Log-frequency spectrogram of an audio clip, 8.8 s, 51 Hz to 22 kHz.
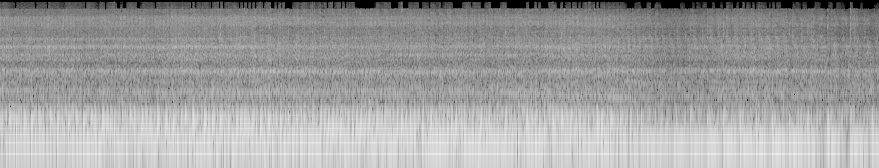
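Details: Kayo YX140E Klassic pit bike single-cylinder engine, throttle opened a bit more then held fixed: revs wander up and down with uneven stumbles and sneezing; hunting idle and misfiring, cause not yet found.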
